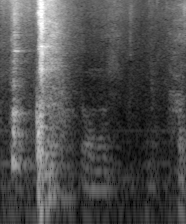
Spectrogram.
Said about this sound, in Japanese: なんでくしゃみされましたね人間人間ですからね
